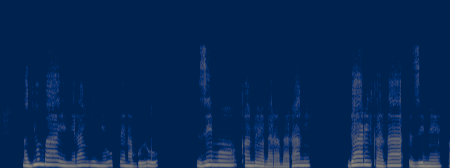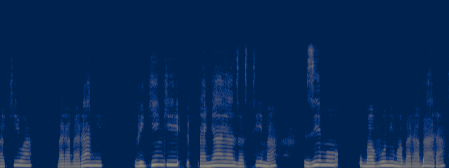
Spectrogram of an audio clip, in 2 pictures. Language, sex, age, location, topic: Swahili, female, 25-35, Mombasa, government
